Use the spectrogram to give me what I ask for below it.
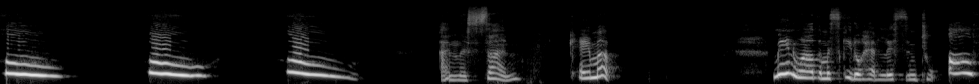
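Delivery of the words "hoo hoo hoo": high, loud owl hoots; long falling hoots, spaced apart. A narrator's reading. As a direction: hoot out to wake the sun. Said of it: "toward the east and hooted".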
